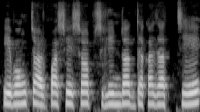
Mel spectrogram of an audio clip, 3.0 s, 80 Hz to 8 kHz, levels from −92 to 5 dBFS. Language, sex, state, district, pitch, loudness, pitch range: Bengali, female, West Bengal, Jhargram, 240 Hz, -18 LUFS, 235-250 Hz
